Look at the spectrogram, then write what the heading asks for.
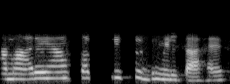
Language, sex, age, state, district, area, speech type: Hindi, female, 45-60, Uttar Pradesh, Azamgarh, rural, conversation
